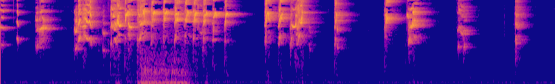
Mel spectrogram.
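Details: A couple of lovebirds bursts into a fast run of shrill chirps, then slows to single sharp notes every second or so; a low rumbling noise sits under the busiest part.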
